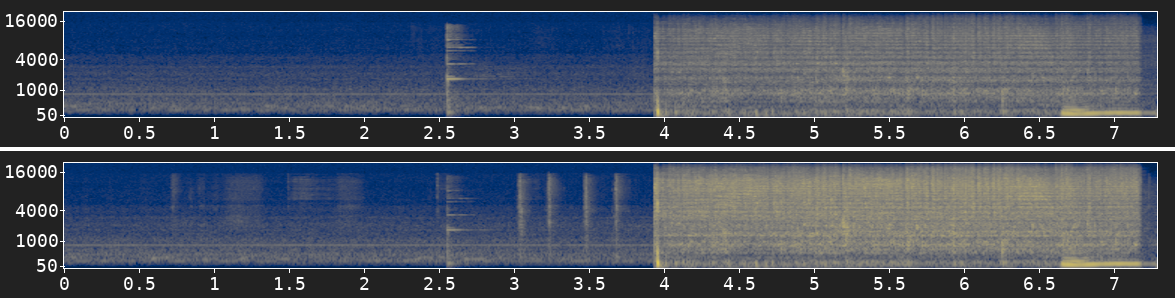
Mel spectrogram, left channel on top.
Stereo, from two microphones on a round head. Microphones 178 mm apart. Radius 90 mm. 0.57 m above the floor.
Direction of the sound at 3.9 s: 40° right (ahead or behind).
